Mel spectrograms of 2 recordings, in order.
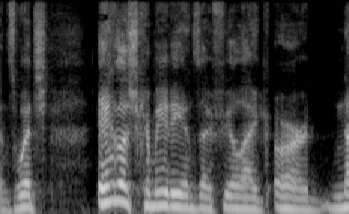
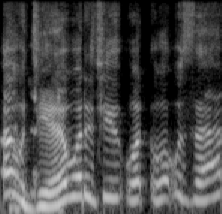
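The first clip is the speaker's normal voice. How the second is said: put-on very high-pitched English accent; 9 semitones higher than usual. Showing how he'd talk to his wife when she annoys him, in an english accent. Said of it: "I'm going to speak in an English accent".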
